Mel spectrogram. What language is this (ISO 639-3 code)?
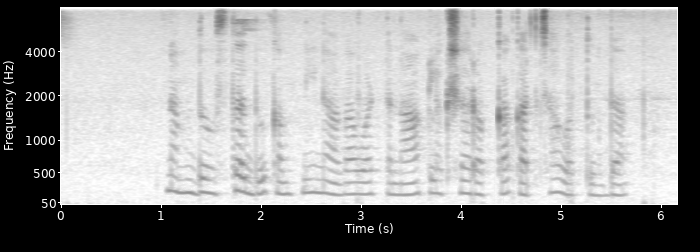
kan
